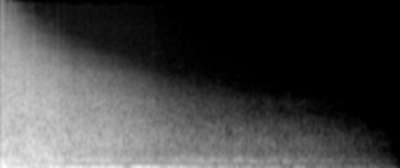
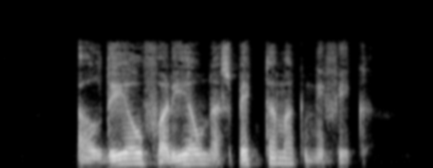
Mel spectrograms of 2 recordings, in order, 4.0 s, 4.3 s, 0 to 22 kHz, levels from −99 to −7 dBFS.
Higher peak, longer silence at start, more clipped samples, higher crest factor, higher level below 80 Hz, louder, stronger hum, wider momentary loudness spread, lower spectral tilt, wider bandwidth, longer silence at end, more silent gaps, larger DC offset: first, 0 dBFS vs -12 dBFS; second, 0 s vs 0.8 s; first, 0.1% vs under 0.1%; about the same, 18 dB vs 18 dB; first, -22 dBFS vs -68 dBFS; first, -17 LUFS vs -28 LUFS; neither; first, 25 LU vs 15 LU; second, -4.5 dB/octave vs -6 dB/octave; first, over 20 kHz vs 8.2 kHz; first, 1.45 s vs 0.85 s; neither; neither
